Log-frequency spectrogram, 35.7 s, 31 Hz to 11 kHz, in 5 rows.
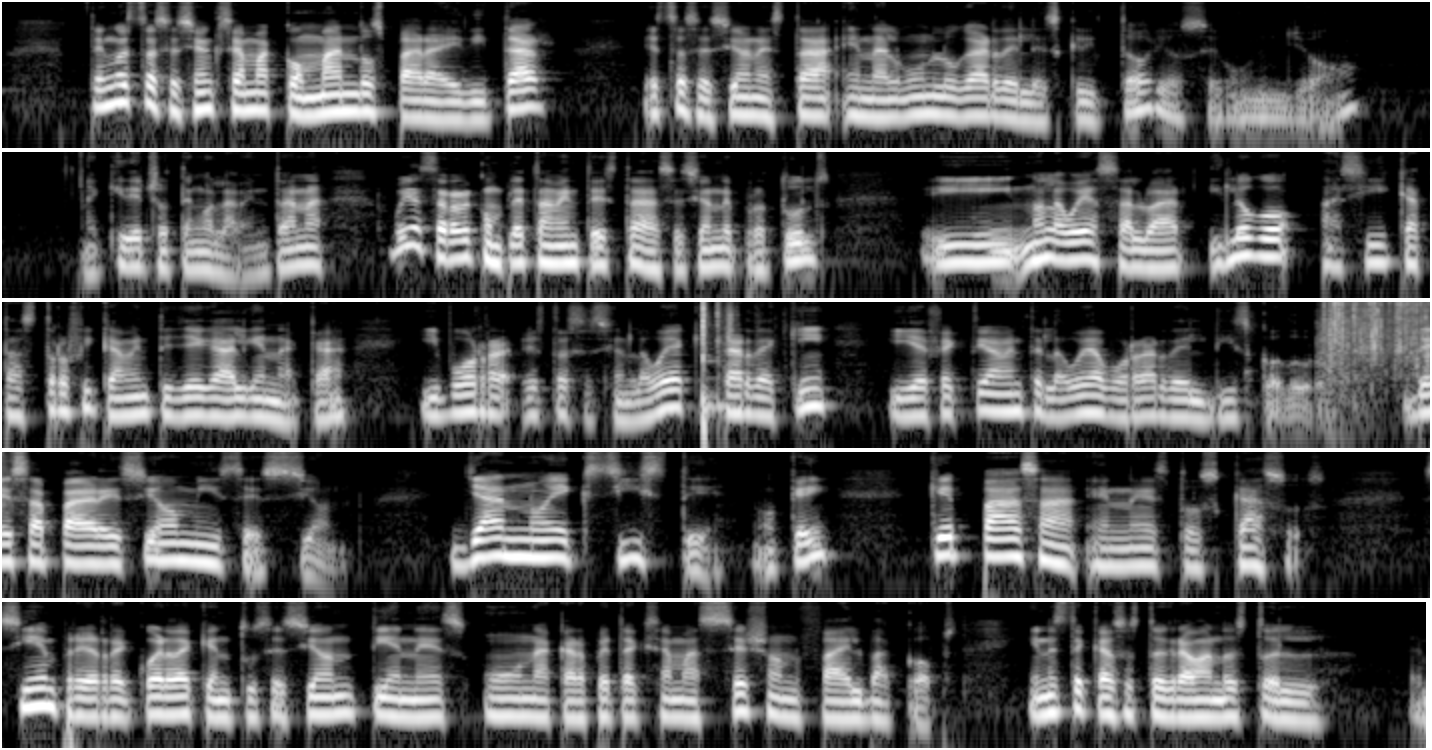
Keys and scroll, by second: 0.4 super+s, 9.4 shift+super+w, 17.3 super+BackSpace, 19.5 shift+super+BackSpace.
